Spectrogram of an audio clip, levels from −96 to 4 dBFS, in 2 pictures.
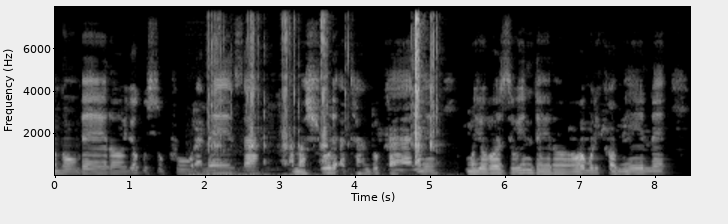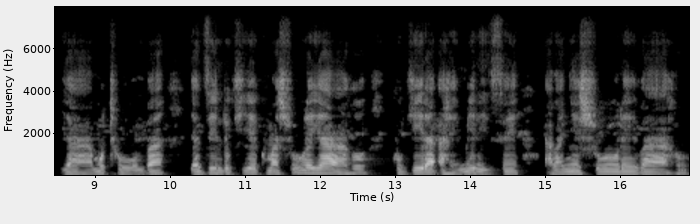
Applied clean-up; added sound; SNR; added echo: classical method WPE with log-MMSE.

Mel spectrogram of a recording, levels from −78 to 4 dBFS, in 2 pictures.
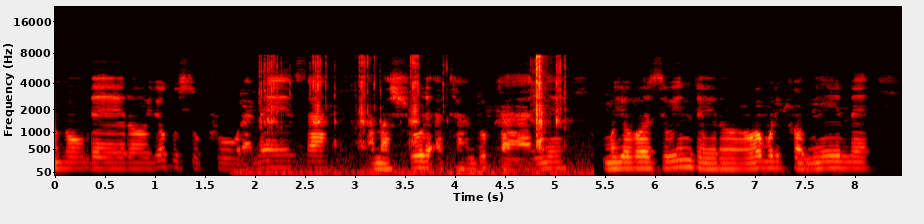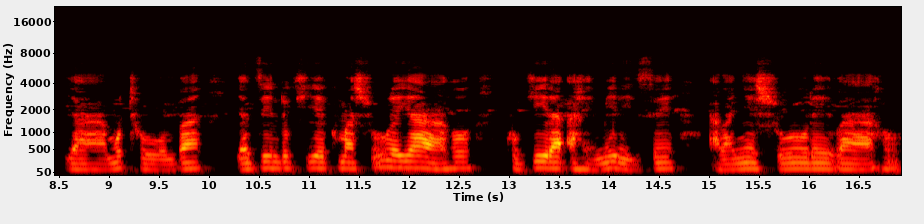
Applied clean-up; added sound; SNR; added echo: none; Camera; -1 dB; reverberation time 0.3 s.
